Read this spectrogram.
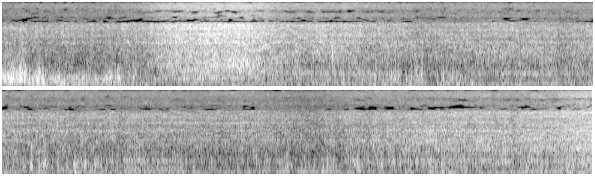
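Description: A car engine hums as the car pulls away and drives slowly off.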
